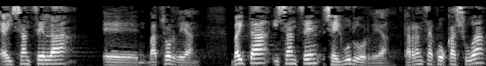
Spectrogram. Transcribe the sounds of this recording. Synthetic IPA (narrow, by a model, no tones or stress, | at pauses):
aisant͡se̞la | bat͡so̞ɾð̞e̞an | bajt̪aisant͡se̞nsajlβuɾuo̞ɾð̞e̞a̰ɡ̥arant͡sako̞kasua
